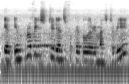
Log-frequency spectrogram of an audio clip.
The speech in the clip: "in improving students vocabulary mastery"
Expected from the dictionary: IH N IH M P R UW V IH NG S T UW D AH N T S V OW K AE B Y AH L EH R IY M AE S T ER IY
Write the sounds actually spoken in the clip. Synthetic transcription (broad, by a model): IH N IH M P R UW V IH NG S T UW D AH N T S F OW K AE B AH L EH R IY M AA S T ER IY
